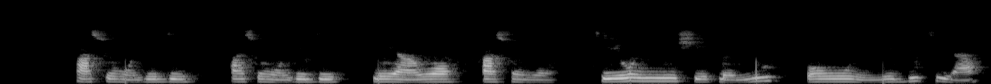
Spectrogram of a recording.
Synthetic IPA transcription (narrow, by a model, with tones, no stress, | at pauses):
a˧sũ˨˧w̃ɔ̃˨di˧di˧ | a˧sũ˧w̃ɔ̃˨di˧di˧ | nĩ˧a˨w̃ɔ̃˧ | a˧sũ˧w̃ɔ̃˨ | tʰi˨˦o˦nĩ˦ʃe˧k͡pɛ˨lu˨˦ | o˧wũ˧ĩ˨nĩ˨˧˦d͡ʒu˦ti˦˨ja˨˦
